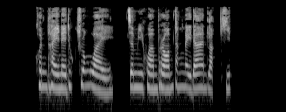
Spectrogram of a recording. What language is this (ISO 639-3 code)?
tha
